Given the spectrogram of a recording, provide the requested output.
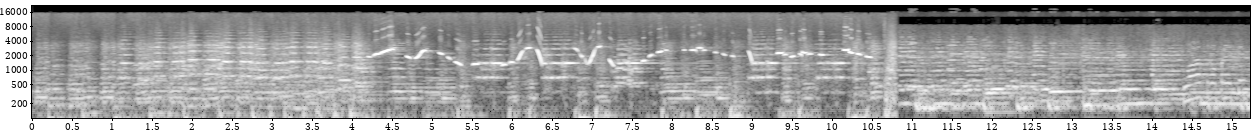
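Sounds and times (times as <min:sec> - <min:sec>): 
full musical backing: 0:00.0 - 0:15.2
short whistled sign-off melody with rising and falling glides: 0:01.3 - 0:13.0.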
